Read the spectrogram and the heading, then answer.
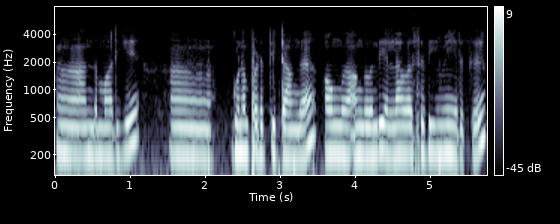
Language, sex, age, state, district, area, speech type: Tamil, female, 30-45, Tamil Nadu, Ariyalur, rural, spontaneous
